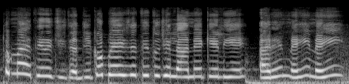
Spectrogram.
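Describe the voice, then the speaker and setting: A woman voicing both twin sisters in a cartoon story, a young wife and her scheming sister, lively and teasing. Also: very high-pitched, a little fast, faint music behind. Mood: playful.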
